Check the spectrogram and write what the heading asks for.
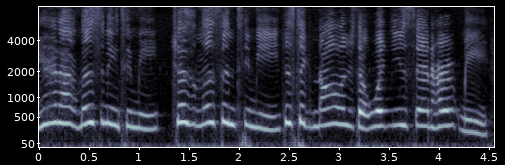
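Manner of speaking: put-on high-pitched whiny toddler-style protest; hammed-up temper tantrum in a high voice; mock tantrum. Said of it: "throwing a temper tantrum".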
